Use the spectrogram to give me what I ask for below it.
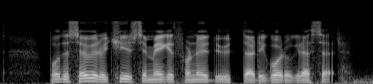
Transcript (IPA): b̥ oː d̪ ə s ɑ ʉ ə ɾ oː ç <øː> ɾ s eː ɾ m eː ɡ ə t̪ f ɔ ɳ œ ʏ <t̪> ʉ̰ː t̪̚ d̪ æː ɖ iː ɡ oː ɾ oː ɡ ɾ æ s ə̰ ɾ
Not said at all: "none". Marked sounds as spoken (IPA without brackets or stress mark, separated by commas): yː, d̪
